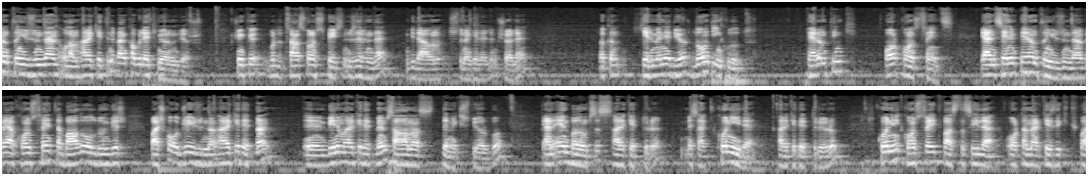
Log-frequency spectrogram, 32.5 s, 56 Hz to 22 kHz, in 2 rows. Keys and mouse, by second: 0.6 right click, 0.9-2.5 drag, 2.9-4.6 right drag, 6.0-11.9 drag, 26.8-29.2 right drag, 28.0-29.6 drag.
